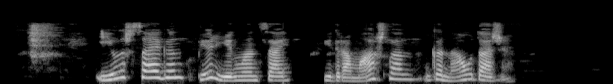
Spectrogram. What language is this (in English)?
Mari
